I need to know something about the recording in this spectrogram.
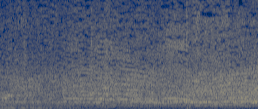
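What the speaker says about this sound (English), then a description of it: "Listen to this crowd." Stadium crowd roaring during a two-point conversion attempt at a football game, a dense continuous wash of cheering that swells slightly toward the end, with a commentator talking over it.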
